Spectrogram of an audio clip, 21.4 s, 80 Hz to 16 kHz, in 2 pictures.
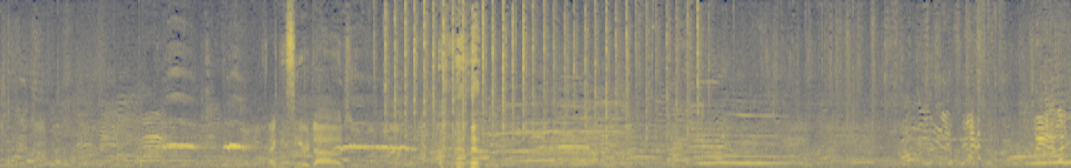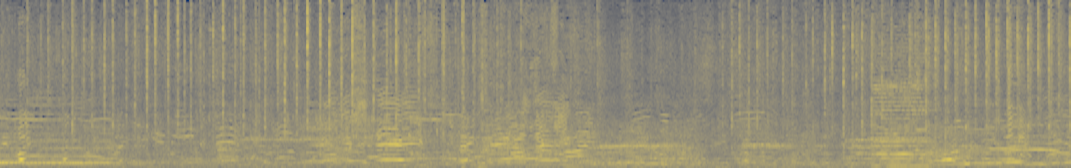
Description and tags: Generic Crowd Noise
A short clip of some ambient sound noise captured during a parade in a town in Dublin on St. Patrick's Day 2016
ambient, chat, crowd, field-recording, parade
